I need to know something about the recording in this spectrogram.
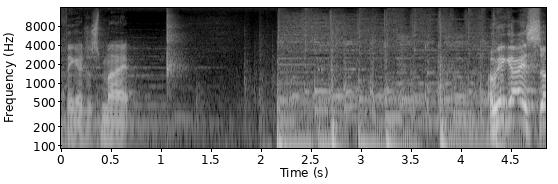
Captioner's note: snaps fingers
